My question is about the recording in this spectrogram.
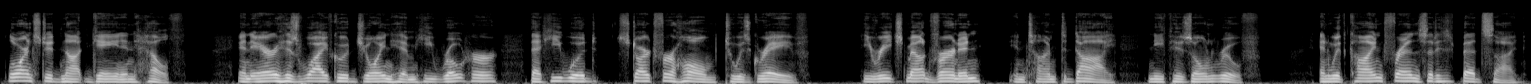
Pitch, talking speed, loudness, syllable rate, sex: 130 Hz, 180 wpm, -16 LUFS, 4.2 syllables/s, male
